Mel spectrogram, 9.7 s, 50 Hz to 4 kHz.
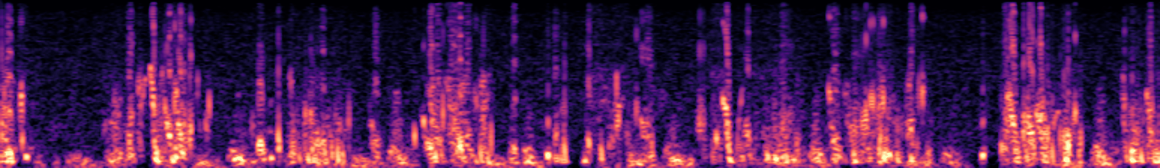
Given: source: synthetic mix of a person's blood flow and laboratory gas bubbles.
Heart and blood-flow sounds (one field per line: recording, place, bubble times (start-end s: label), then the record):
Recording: Doppler ultrasound of blood flow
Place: precordium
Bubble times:
0.00-0.31 s: bubbles
0.85-1.79 s: bubbles
2.08-2.36 s: bubbles
2.39-2.94 s: bubbles
3.06-3.21 s: bubbles
3.42-4.14 s: bubbles
4.23-4.33 s: bubbles
4.53-4.76 s: bubbles
4.83-5.56 s: bubbles
5.79-6.73 s: bubbles
6.88-7.79 s: bubbles
8.15-8.23 s: bubbles
8.31-9.04 s: bubbles
9.31-9.67 s: bubbles
From the record:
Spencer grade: 4 (maximum detectable bubble signal sounding continuously throughout systole and diastole of every cardiac period, and overriding the amplitude of the normal cardiac signals)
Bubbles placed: only in the low amplitude regions of the cardiac cycle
